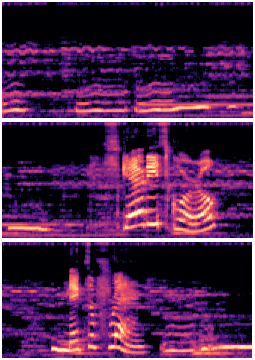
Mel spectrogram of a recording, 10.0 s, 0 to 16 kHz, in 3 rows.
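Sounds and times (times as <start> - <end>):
girl humming a tune: 0.0 - 5.0, 8.6 - 10.0.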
